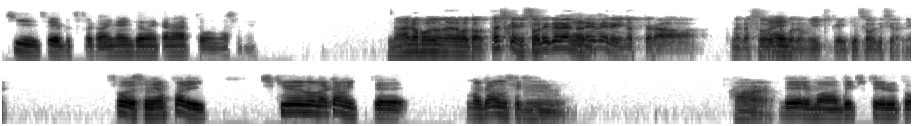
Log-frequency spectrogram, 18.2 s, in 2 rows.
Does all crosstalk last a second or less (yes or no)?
yes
